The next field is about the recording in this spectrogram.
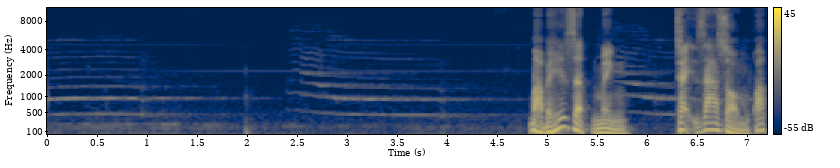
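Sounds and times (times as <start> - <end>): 
cat in a yard meowing plaintively: 0.0 - 1.4, 2.4 - 4.3, 5.6 - 6.6
speech: 4.8 - 7.1.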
